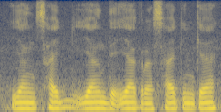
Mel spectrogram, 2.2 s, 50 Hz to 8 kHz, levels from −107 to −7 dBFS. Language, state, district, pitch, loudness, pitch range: Kokborok, Tripura, West Tripura, 115 Hz, -16 LUFS, 115-120 Hz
